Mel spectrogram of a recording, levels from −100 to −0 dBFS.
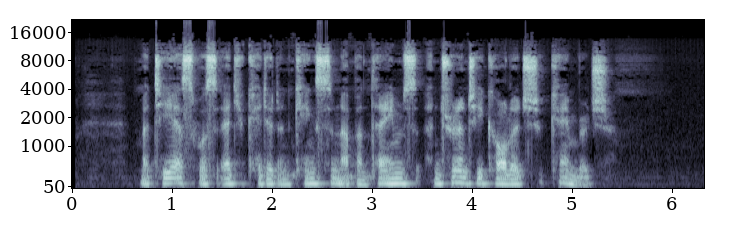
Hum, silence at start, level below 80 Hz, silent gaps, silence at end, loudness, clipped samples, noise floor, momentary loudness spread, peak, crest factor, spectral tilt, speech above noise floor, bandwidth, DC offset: none; 0.7 s; -52 dBFS; none; 0.95 s; -13 LUFS; 0.1%; -67 dBFS; 15 LU; 0 dBFS; 18 dB; -1.5 dB/octave; 51 dB; over 20 kHz; under 0.1%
